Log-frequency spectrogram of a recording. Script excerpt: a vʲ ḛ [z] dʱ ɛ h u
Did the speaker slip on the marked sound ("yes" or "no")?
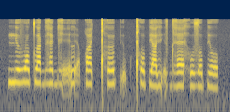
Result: no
